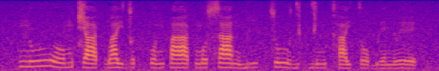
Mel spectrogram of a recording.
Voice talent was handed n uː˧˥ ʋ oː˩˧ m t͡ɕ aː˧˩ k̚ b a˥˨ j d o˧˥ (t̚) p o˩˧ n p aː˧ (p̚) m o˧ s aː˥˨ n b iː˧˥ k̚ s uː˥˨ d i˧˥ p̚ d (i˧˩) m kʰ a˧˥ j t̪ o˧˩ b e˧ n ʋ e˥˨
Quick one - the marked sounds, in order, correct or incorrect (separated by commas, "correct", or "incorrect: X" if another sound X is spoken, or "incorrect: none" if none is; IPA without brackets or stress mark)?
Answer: correct, incorrect: k̚, incorrect: i˧˥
